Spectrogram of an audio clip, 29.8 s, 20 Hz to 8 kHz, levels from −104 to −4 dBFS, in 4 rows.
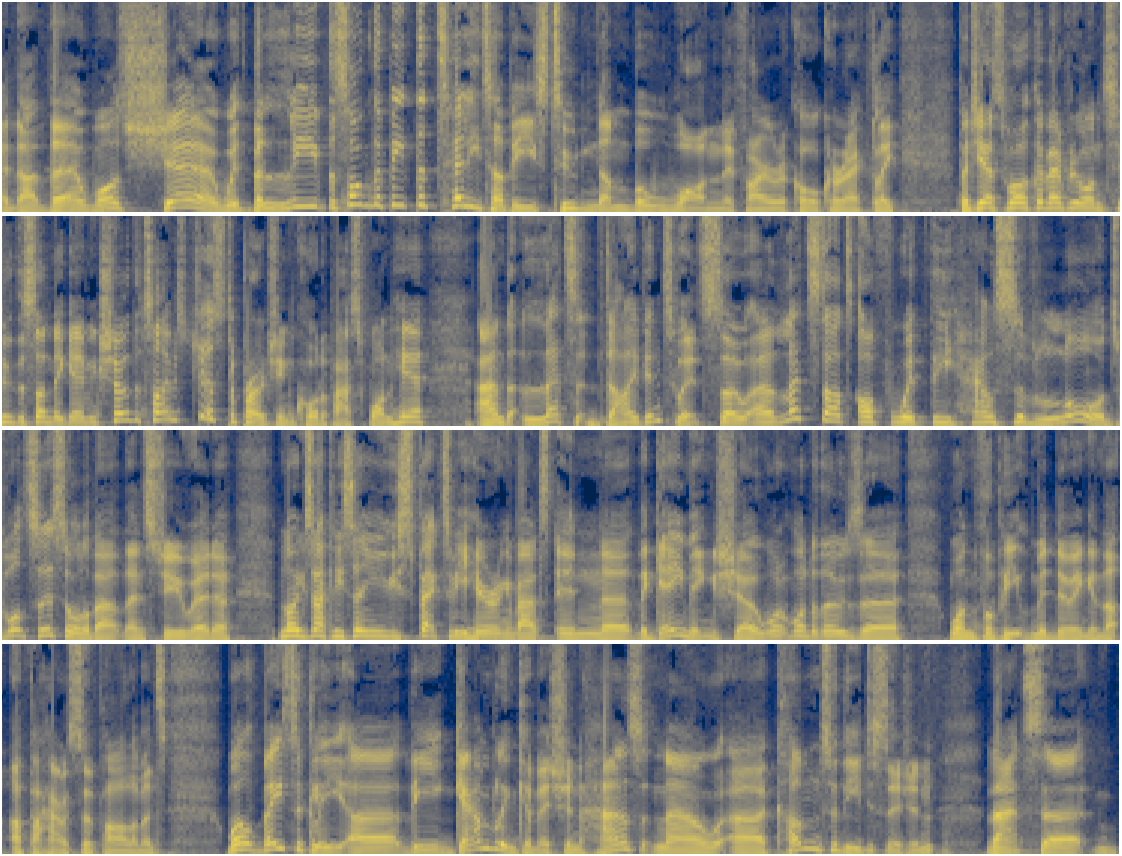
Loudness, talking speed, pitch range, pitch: -20 LUFS, 205 wpm, 140-205 Hz, 170 Hz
